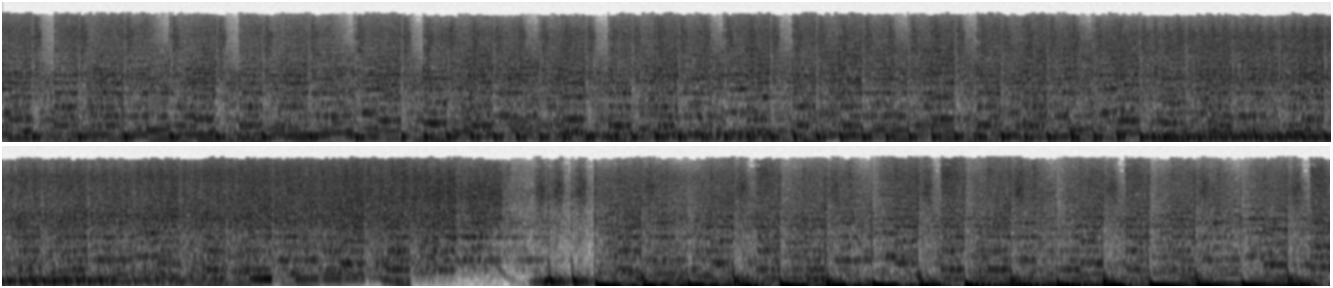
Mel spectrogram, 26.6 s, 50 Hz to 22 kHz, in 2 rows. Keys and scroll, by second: 9.1 [.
